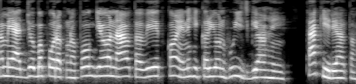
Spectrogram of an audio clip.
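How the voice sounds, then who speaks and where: A cartoonish character voice from a woman, pitched extremely high. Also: moderate pace. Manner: easygoing, chatty.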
